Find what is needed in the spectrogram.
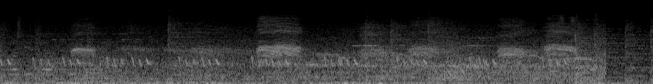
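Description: Crows cawing about six times in short harsh calls, with smaller birds chirping in quick runs, over a steady outdoor background noise.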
